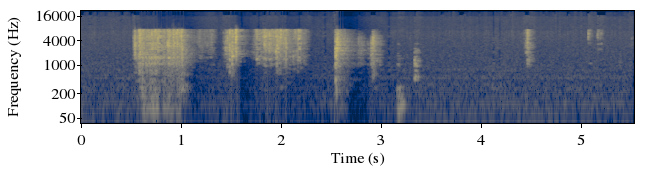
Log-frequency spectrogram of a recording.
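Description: A deck of tarot cards being shuffled by hand, with several close, crisp riffling bursts followed by a few softer taps and flicks as the cards settle.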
